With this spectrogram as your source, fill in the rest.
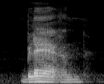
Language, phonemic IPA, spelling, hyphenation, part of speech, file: Dutch, /ˈblɛːrə(n)/, blèren, blè‧ren, verb, Nl-blèren.ogg
- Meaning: to cry or whine loudly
